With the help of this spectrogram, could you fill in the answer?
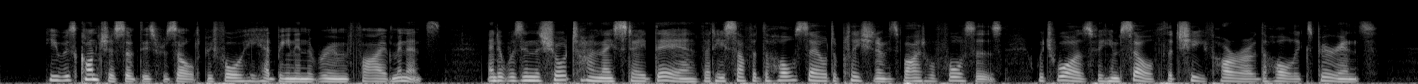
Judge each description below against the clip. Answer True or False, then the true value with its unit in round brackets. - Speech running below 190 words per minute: False (195 wpm)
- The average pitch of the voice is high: False (145 Hz)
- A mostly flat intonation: False (4.3 semitones)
